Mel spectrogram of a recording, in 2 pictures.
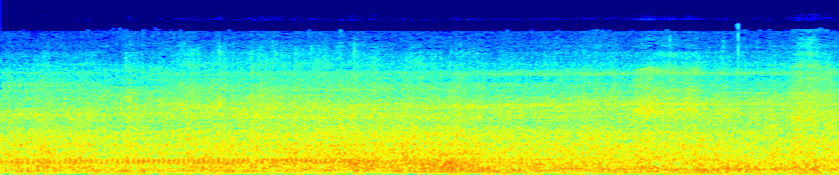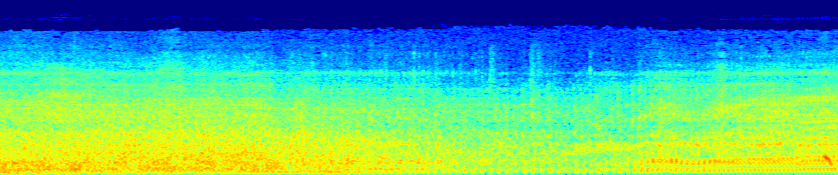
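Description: Motorcycle running while riding along, its engine under road and wind noise. It drops off briefly about thirteen seconds in, then picks up again.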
